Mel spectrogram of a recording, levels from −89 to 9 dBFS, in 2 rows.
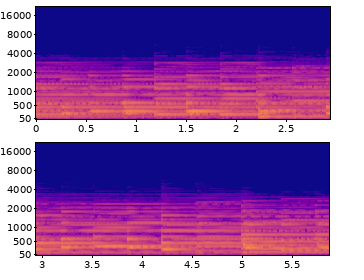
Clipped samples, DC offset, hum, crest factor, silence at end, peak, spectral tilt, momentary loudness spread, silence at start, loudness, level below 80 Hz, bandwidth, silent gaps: under 0.1%; under 0.1%; none; 14 dB; 0 s; -10 dBFS; -11.5 dB/octave; 4 LU; 0 s; -26 LUFS; -54 dBFS; 3.8 kHz; none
